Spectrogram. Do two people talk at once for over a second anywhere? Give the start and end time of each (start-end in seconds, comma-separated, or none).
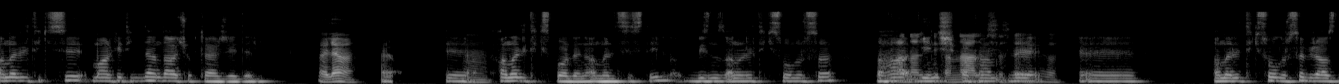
8.8-10.4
